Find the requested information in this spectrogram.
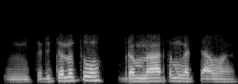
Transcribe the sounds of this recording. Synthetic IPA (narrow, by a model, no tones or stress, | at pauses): t̪ɐɾit͡ʃɐlot̪obɾɐmnaːɾt̪ɐmɡɐʈ̚t͡ʃaːmã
